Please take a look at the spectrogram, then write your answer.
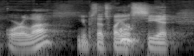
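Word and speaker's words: ערלה: of Ora is a kamat Katan so it's pronounced Ora that's why you'll see it um you might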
